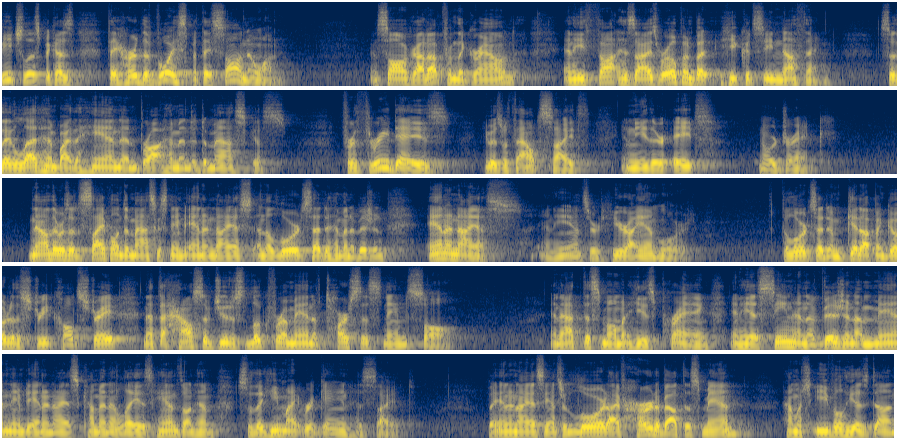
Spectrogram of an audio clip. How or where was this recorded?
large echoing room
